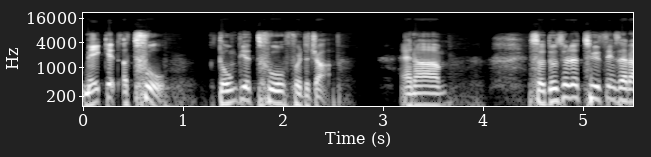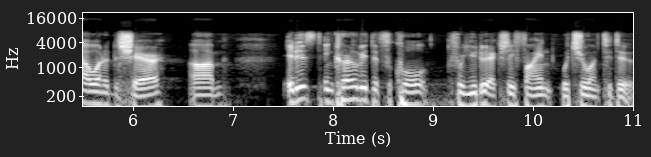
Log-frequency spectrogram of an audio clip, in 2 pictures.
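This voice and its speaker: A man with a non-native accent talks at a moderate pace with long, frequent pauses, his medium-pitched voice showing ordinary pitch variation in a dry, close sound with no echo. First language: not English. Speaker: conference speaker. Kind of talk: motivational talk.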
